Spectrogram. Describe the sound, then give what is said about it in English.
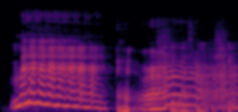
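A person imitates a sheep with two long, wavering bleats, loud, the second breaking into a shakier, trembling cry. “Do your sheep now.”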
